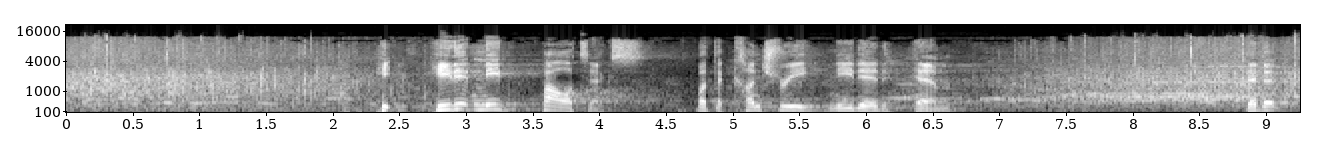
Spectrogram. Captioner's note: applause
